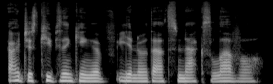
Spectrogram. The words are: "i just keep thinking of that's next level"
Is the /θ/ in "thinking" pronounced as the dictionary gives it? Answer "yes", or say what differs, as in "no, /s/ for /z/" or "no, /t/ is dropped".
yes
